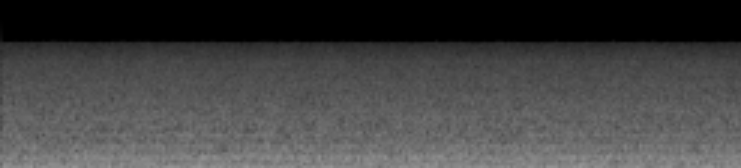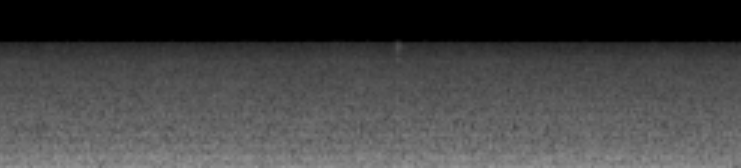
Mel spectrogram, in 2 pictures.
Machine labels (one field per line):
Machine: fan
